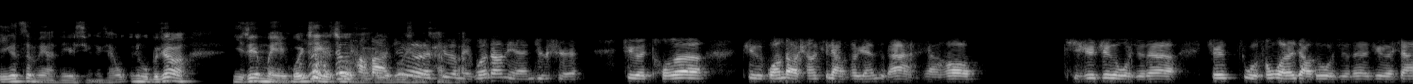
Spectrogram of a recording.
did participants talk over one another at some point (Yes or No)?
Yes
